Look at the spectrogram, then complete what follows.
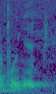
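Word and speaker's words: Bunyan: años por un señor John buyan se se pronuncia buyan y este se los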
